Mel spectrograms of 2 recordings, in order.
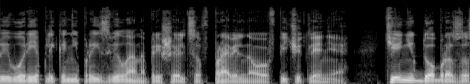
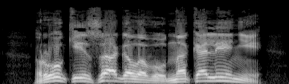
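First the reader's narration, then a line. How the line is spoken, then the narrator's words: Shouted. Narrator (Russian): закричал один из них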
